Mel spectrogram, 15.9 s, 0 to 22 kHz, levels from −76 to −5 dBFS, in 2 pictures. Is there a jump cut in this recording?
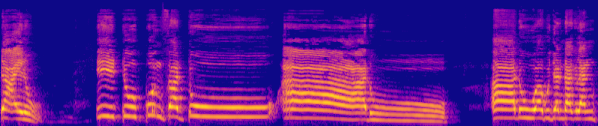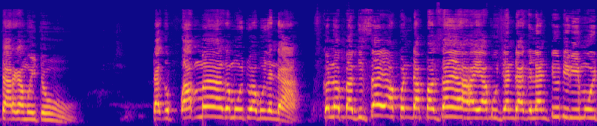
no; 0 cuts

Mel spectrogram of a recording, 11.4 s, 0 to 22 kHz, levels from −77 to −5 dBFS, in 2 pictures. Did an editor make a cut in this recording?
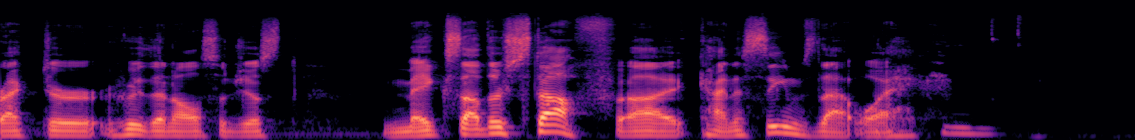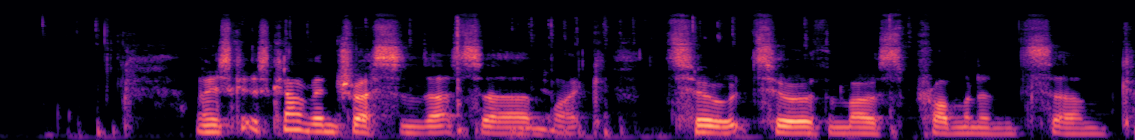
no; 0 cuts

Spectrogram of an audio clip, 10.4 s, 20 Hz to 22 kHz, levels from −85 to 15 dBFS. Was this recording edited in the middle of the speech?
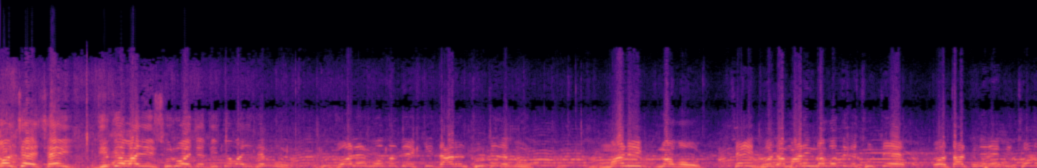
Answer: no; 0 cuts

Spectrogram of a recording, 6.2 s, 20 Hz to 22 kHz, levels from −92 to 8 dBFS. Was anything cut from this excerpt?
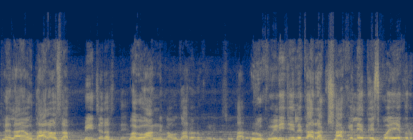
yes; 2 cuts; at 1.8 s, 3.7 s

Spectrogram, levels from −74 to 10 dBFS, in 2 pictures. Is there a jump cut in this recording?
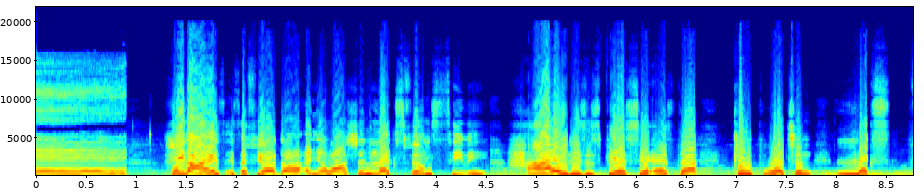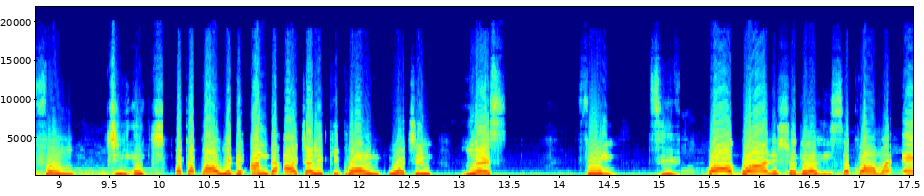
yes; 3 cuts; at 0.9 s, 4.6 s, 10.0 s

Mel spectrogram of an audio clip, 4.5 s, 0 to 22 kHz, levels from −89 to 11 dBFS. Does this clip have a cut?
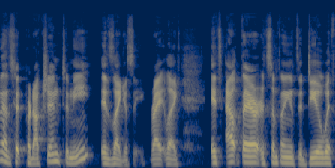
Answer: no; 0 cuts

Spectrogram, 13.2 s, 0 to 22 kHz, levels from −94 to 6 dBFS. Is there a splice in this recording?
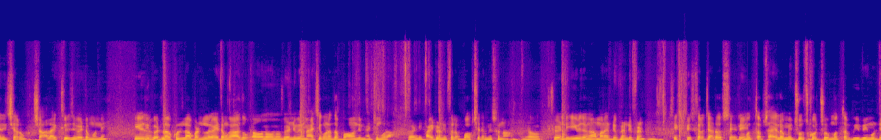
yes; 2 cuts; at 2.2 s, 11.2 s

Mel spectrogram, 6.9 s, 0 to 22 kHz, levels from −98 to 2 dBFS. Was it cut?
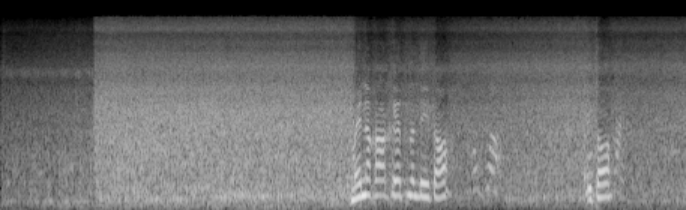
yes; 1 cut; at 0.9 s

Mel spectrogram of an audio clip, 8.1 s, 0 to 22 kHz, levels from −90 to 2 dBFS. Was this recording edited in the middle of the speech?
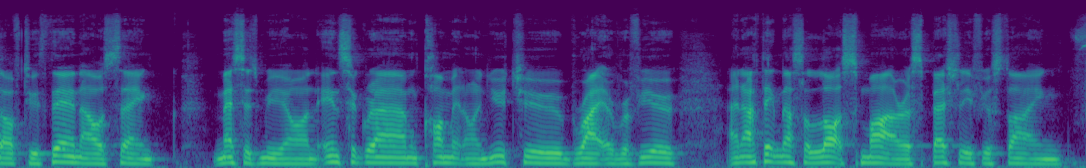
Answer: yes; 1 cut; at 5.3 s

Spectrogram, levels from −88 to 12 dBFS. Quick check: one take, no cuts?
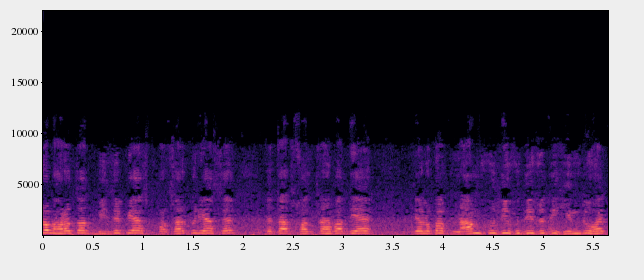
yes; 0 cuts

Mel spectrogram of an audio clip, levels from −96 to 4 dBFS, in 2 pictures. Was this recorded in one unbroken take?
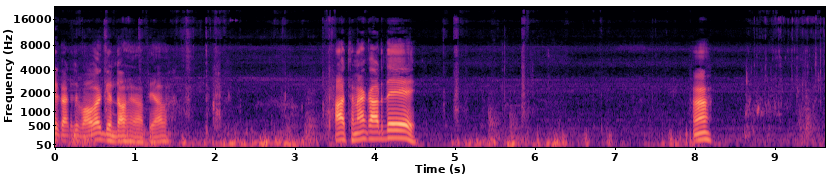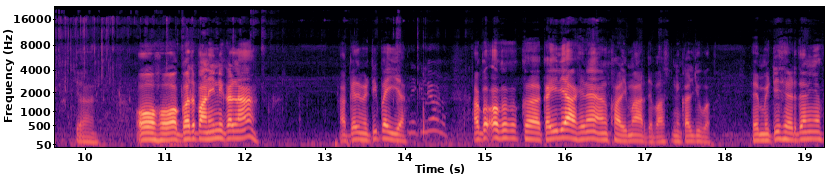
yes; 0 cuts

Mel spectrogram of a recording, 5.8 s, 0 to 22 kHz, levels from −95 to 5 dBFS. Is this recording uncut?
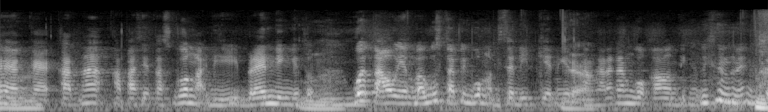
yes; 0 cuts

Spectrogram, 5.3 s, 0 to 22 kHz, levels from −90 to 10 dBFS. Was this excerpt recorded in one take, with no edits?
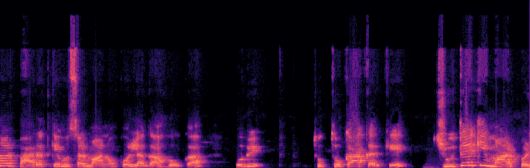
no; 1 cut; at 4.2 s

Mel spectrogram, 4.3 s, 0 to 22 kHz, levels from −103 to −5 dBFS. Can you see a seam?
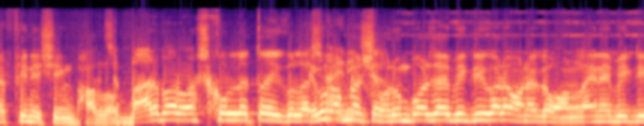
no; 0 cuts

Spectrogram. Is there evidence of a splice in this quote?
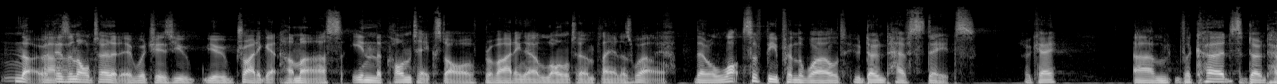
yes; 1 cut; at 6.7 s

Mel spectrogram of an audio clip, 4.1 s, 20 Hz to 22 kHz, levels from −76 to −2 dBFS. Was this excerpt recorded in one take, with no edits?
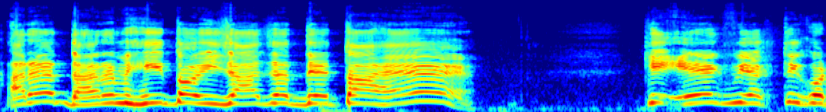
yes; 0 cuts

